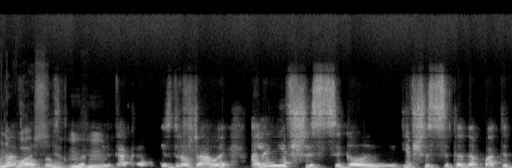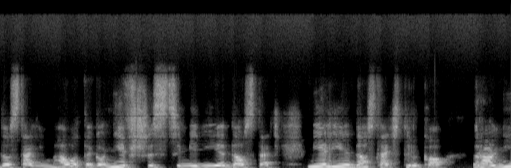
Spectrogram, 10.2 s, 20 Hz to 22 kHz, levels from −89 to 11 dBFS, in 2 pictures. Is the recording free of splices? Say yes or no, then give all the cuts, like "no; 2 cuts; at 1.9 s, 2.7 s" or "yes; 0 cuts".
yes; 0 cuts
